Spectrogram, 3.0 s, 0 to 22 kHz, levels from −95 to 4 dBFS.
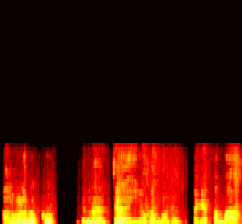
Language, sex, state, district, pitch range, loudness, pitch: Kannada, male, Karnataka, Bijapur, 120-130 Hz, -17 LUFS, 125 Hz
